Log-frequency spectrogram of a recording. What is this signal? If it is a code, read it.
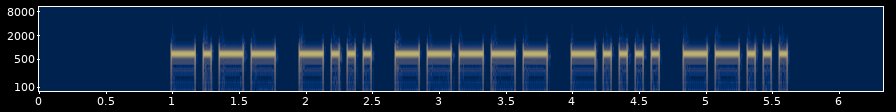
Morse code, heard as a keyed tone, about 20 wpm, 700 Hz. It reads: YB067
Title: Code Groups - 5 Letter:Numbers - 20wpm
